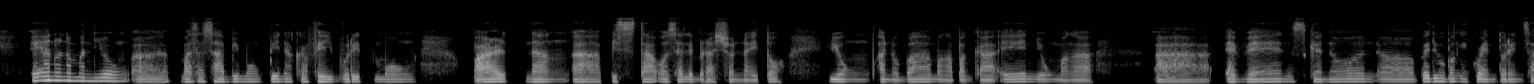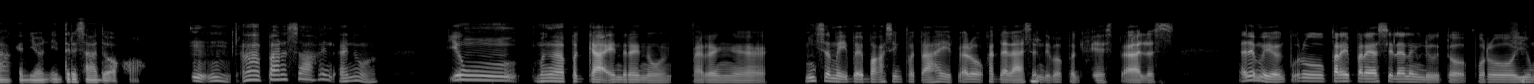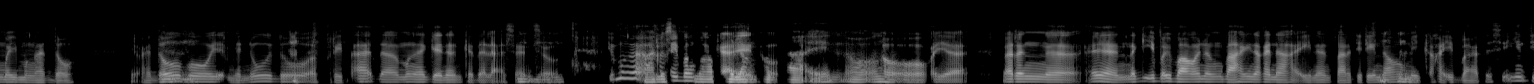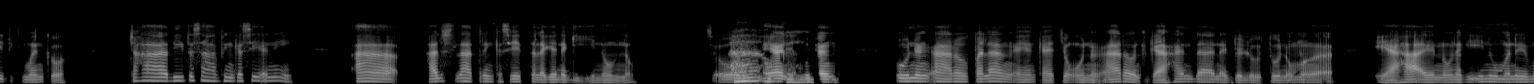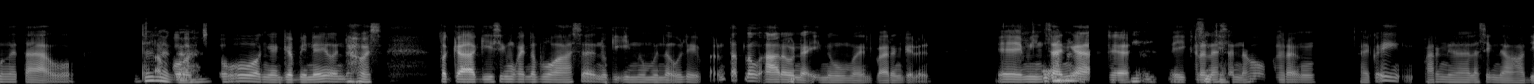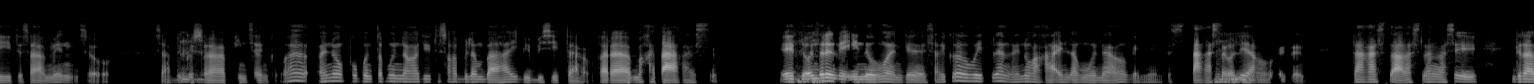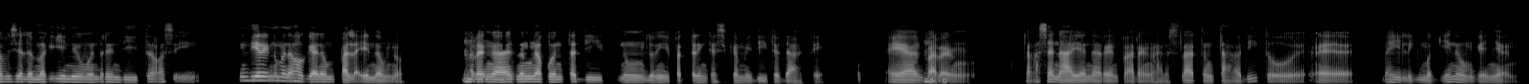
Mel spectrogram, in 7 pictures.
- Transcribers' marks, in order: tongue click; chuckle; chuckle; other background noise; chuckle; laughing while speaking: "Tapos"; laugh
- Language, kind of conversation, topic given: Filipino, podcast, Ano ang paborito mong pagdiriwang sa komunidad, at bakit?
